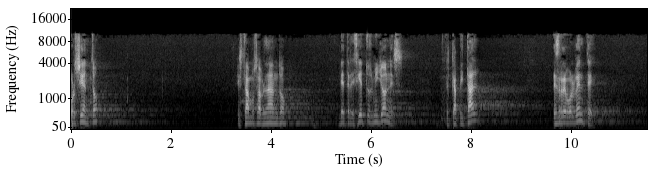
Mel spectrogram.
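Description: An elderly man speaks calmly into a microphone in a large echoing hall, with pauses between phrases.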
